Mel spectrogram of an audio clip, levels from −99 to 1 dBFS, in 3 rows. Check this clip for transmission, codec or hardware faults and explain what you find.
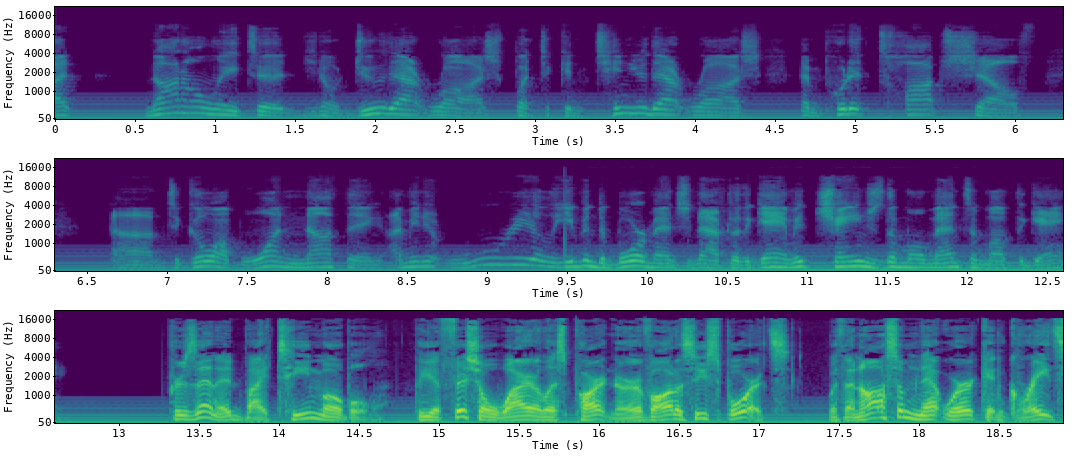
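Two faults stand out: a mains hum running through the whole recording, and a single jump in microphone level partway through.

Mains hum is present from start to finish: a steady, low 60 Hz drone sits under the speech, quite prominent at roughly 10 dB below the signal, with low harmonics above it. The tone never drifts or pauses, which points to the power line coupling into the signal path, most plausibly through a ground loop between connected equipment or a transformer sitting close to the microphone or its cabling.

A microphone volume step-up occurs at 9.48 s, when the speech and the background jump together by about 8 dB in an instant. Because everything rises at once, this is a change in input gain rather than the talker getting louder. It is the behaviour of call software judging the microphone too quiet and raising the device's input volume in one abrupt step.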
